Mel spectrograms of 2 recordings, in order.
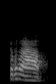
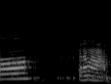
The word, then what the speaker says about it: กราบ: กัน บ้าง นะ คะ คำ ที่ มี รอ เป็น คำ ควบ กล้ำ นะ คะ คัน ที่ มี รอ เป็น กับ ควบ ล่าง ๆ ก็ อยาก คือ คำ ว่า กราบ นั่น เอง นะ คะ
